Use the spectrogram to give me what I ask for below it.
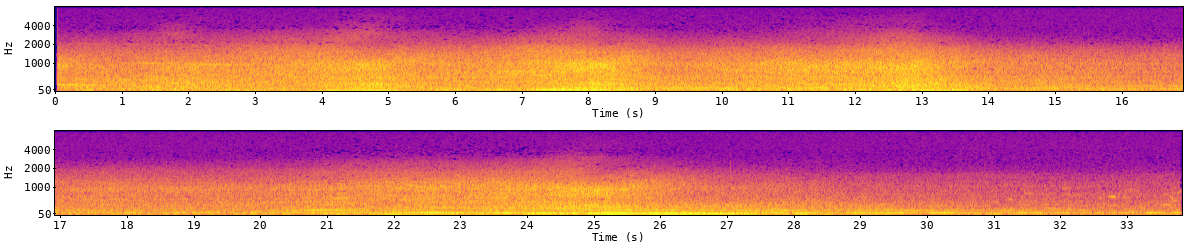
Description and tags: Road ambiance - Passing cars
traffic, cars, ambiance, city, town, atmosphere, passing, road, pass, street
